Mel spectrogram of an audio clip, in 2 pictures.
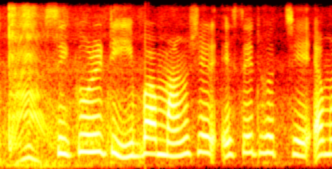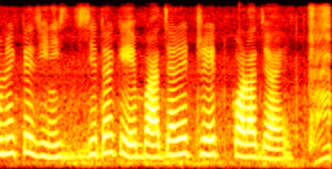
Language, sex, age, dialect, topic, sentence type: Bengali, female, 18-24, Northern/Varendri, banking, statement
